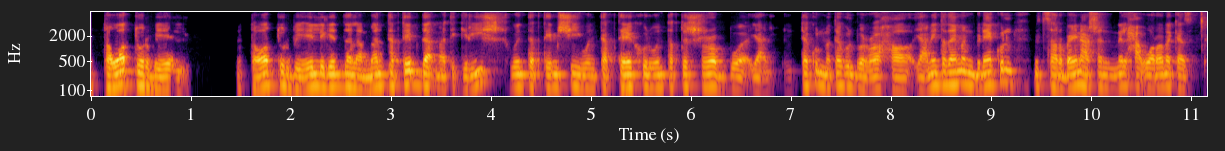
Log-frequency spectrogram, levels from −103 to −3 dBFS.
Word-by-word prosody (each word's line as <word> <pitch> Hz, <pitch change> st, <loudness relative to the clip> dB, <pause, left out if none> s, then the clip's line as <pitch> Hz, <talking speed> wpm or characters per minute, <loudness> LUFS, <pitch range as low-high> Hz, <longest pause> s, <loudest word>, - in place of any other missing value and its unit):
التوتر 130 Hz, +2 st, +5 dB
بيقل، 110 Hz, -2 st, -2 dB, 0.5 s
التوتّر 135 Hz, -1 st, +2 dB
بيقل 115 Hz, +3 st, +1 dB
جدًا 125 Hz, 0 st, +2 dB
لمّا 110 Hz, 0 st, 0 dB
أنت 125 Hz, +1 st, -1 dB
بتبدأ 145 Hz, +2 st, +3 dB
ما -, -, -2 dB
تجريش -, -, -4 dB
وأنت 125 Hz, 0 st, -1 dB
بتمشي 125 Hz, +1 st, -2 dB
وأنت 115 Hz, -1 st, -4 dB
بتاكل 125 Hz, 0 st, +1 dB
وأنت 120 Hz, +1 st, -3 dB
بتشرب، 125 Hz, +1 st, +1 dB
ويعني 115 Hz, -, -4 dB, 0.2 s
تاكل 130 Hz, +1 st, -2 dB
ما 125 Hz, -, -2 dB
تاكل 130 Hz, -2 st, -2 dB
بالراحه، 105 Hz, -2 st, -1 dB
يعني -, -, -1 dB
أنت 135 Hz, +2 st, -2 dB
دايمًا 140 Hz, +1 st, +3 dB
بناكل 140 Hz, +4 st, 0 dB, 0.2 s
متسربعين 125 Hz, +1 st, 0 dB
عشان 125 Hz, -4 st, -2 dB
نلحق 130 Hz, 0 st, -1 dB
ورانا 120 Hz, +2 st, +1 dB
كذا، -, -, -5 dB
125 Hz, 160 wpm, -23 LUFS, 115-130 Hz, 0.5 s, التوتر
